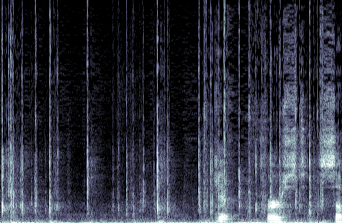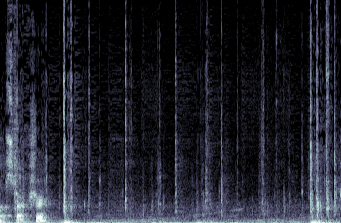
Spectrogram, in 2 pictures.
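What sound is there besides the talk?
typing on a computer keyboard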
